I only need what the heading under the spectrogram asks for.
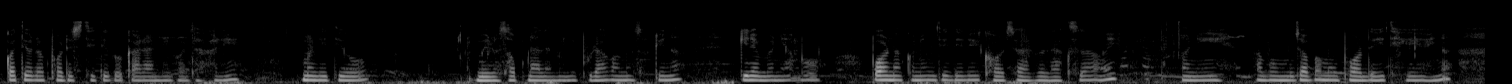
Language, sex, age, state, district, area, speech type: Nepali, female, 18-30, West Bengal, Darjeeling, rural, spontaneous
